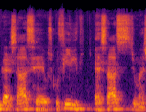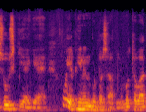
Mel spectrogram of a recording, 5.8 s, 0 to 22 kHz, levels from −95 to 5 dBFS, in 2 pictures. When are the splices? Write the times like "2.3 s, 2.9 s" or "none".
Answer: none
